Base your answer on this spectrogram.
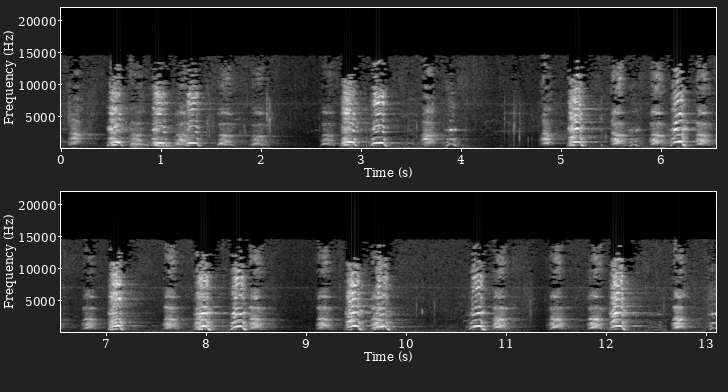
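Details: Several Jamaican dogs in the hills bark at the person filming, apparently having a good time: sharp barks in rapid clusters of three to six, separated by brief pauses, continuing throughout.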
